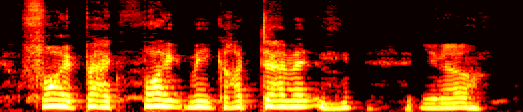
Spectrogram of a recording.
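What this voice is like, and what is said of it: Good put-on British accent. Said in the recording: “It's a good accent, by the way. ... it's like a British accent ... you did a good accent on that”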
